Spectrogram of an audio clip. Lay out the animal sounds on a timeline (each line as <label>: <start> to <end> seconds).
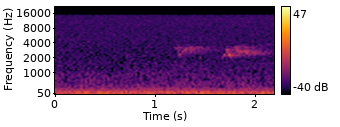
American Robin (Turdus migratorius): 1.1 to 2.2 seconds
